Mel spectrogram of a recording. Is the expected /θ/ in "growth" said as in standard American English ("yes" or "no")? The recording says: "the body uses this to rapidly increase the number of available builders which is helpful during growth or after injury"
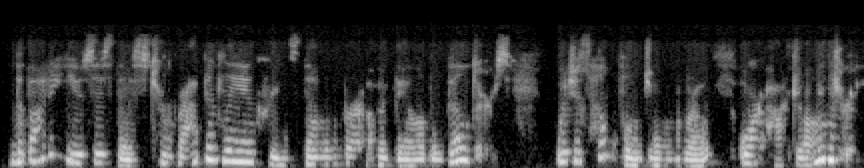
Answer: yes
